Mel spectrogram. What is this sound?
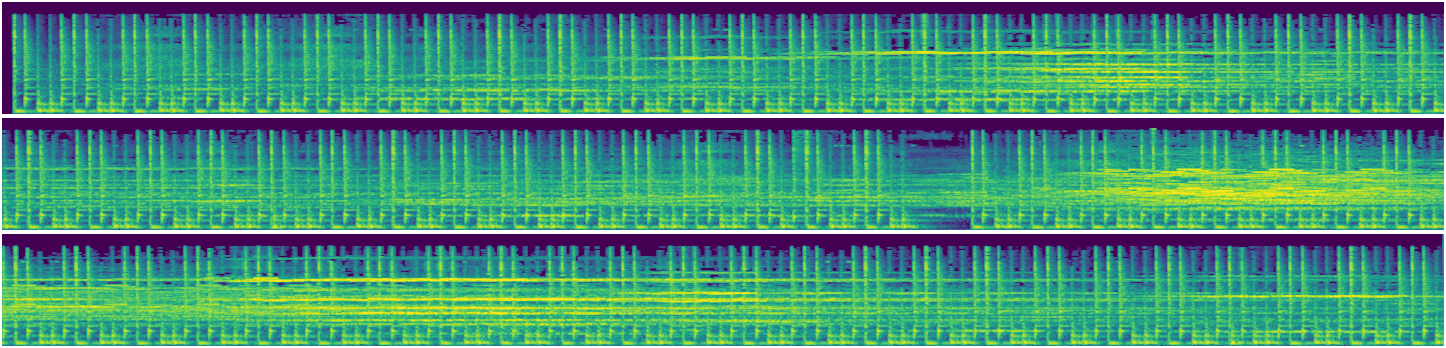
Dark Tribal Drum and Atmo
Free, Ambient, Africa, Movie, Horror, Drone, Beat, Drum, Dark, Thriller, Film, Atmosphere, Night, Cinematic, Tribal, Ambience, Amb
